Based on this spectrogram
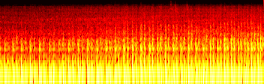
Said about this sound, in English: This bike sounds amazing too. I got the baffles on it.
